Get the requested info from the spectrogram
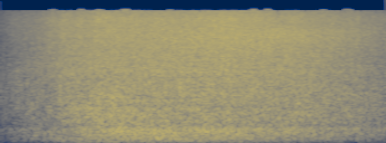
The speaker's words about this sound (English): We see a stretch of ocean with no land in sight. The waves are choppy the sky is dark, though it's day. The clouds are heavy, not yet spilling a storm.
